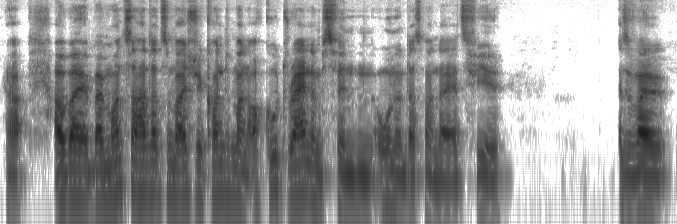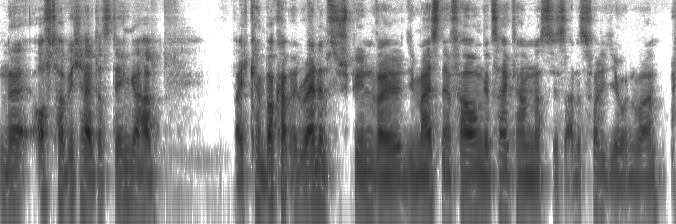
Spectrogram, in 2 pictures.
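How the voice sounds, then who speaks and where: A man's voice: on the low side, steady tone, brisk. A man co-hosting a casual gaming podcast, talking in a blunt, slangy, jokey way. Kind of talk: casual chat about video games.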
